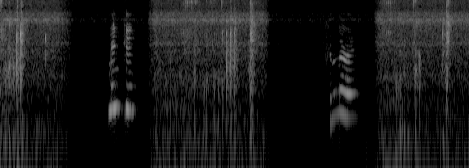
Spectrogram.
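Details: Minki, a pet cat in Oklahoma who usually hides all day, answers her owner: two short harmonic meows, one near two seconds and a wavering one near five seconds, between stretches of quiet indoor room noise.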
